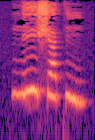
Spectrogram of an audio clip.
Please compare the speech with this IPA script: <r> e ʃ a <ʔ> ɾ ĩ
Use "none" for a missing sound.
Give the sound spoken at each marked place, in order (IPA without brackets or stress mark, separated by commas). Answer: n̪, k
